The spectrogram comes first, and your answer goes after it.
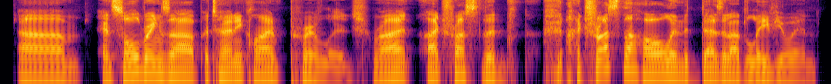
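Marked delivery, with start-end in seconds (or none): none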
